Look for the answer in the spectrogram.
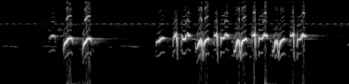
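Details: Lively sooty-headed bulbul call meant to challenge rivals and attract wild birds. Two slurred downward notes come first. After a short gap, a fast tumbling run of about a dozen bright chirps follows.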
